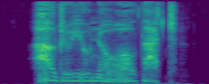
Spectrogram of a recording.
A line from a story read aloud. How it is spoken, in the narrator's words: His voice turned raspy as he asked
